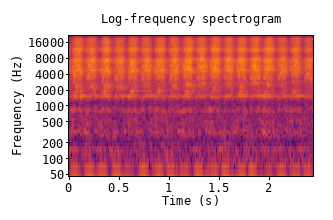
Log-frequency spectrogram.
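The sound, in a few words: metal file rubbing on a knife blade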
